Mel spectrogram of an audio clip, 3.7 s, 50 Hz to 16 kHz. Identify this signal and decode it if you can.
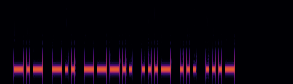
Morse code, heard as a keyed tone, about 30 wpm, 700 Hz. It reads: KD8VSV
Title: USA Call Signs Repeated 3x 30wpm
